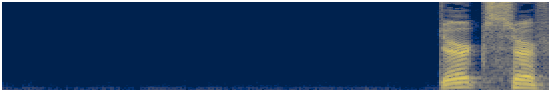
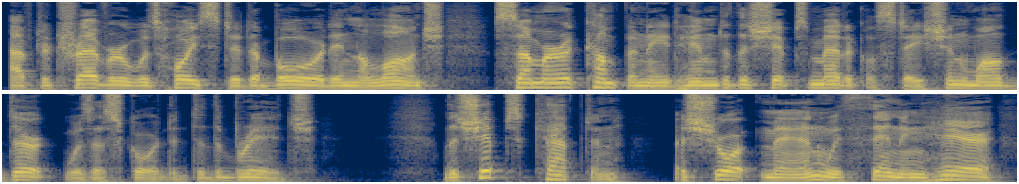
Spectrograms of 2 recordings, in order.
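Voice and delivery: ordinary delivery, nothing marked

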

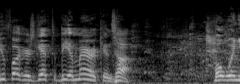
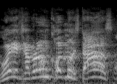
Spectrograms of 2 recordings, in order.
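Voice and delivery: higher Mexican Spanish greeting; 6 semitones higher, 3 dB louder than usual. Retold or imitated. Mexicans in Mexico greeting him, higher Mexican Spanish. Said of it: "they're like".

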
